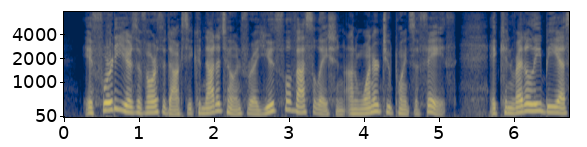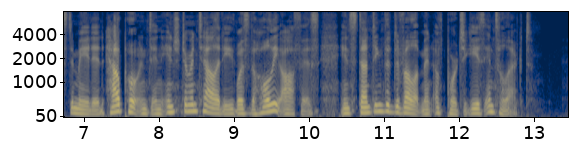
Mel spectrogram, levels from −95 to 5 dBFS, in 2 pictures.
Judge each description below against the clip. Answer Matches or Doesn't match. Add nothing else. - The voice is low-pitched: Doesn't match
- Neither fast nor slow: Matches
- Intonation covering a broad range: Matches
